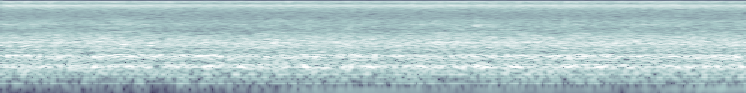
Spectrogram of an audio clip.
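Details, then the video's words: Steady drone of buzzing bees going about their business, a continuous low humming hum with even tonal bands and no breaks, holding the same level throughout. "Bee Buzzing Sound"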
